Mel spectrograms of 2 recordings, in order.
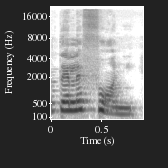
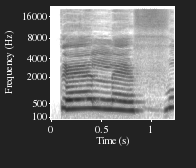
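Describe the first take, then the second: First: Said in the usual way. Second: "Telefone" slowly by syllable, FO held longer; stressed syllable FO. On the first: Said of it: "pronuncia a palavra telefone". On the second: Shown as a demonstration. Teacher has pupils close eyes and listen, "Telefone" stressed on FO. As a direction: draw out "Telefone", leaning on FO. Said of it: "qual foi o pedacinho mais forte?".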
